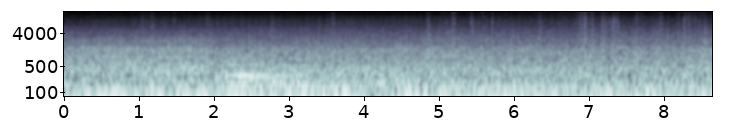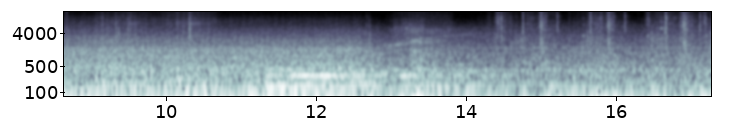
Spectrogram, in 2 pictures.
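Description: A heavy truck engine rumbles and revs as it drives over rough ground.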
